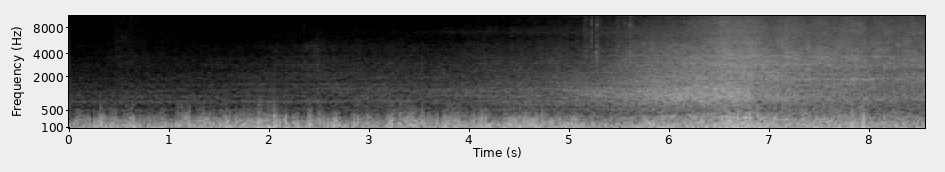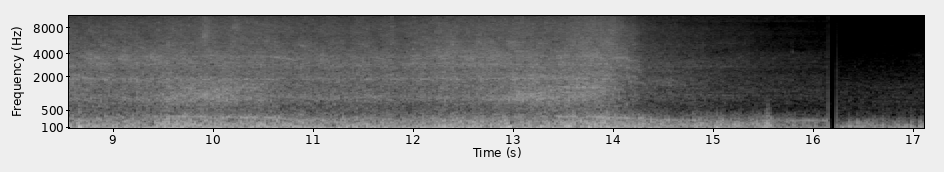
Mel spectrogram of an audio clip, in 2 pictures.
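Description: TGV high-speed train passing at speed: a loud rushing of wheels on rail and air that builds about five seconds in, peaks soon after and stops fairly suddenly near the end. Steady wind rumble on the microphone runs underneath.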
